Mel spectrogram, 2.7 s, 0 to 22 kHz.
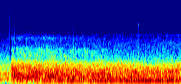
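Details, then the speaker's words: Truck on new Mickey Thompson EXP tires at about 85 mph on the highway: steady, even low hum and roar with no thumping or wobble, still audible and felt but not as loud as the previous KM3s; normal tire road noise. "So you can definitely hear it. You can still feel it, unfortunately. But I will say it's not as loud."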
